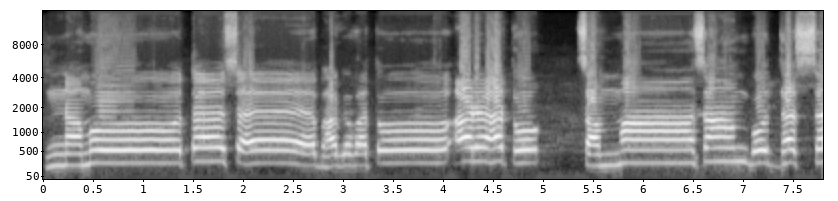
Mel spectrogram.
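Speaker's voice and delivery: measured, syllable-by-syllable recitation; Pali recitation. Real, not acted. Leader reciting Pali lines for guests to repeat, measured and slow. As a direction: recite slowly so the crowd can follow.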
